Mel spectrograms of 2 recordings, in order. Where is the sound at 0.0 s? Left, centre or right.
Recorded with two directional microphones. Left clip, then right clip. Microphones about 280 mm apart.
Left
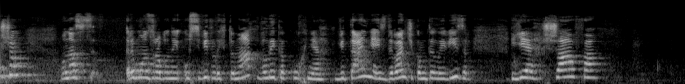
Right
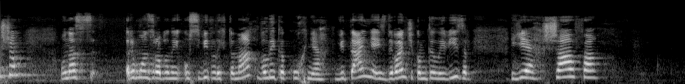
Centre.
